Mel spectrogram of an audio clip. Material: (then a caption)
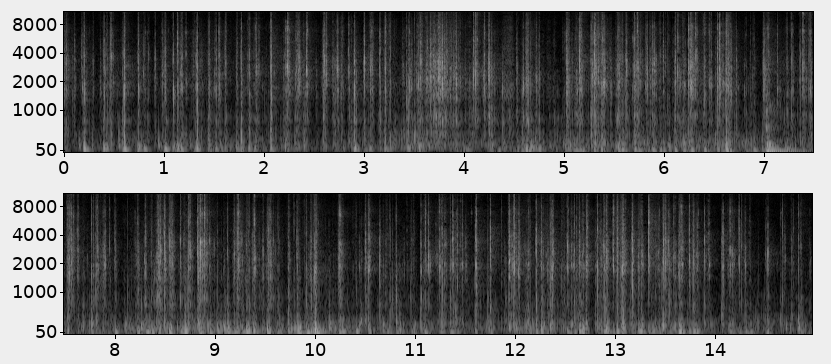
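Plastic. Both hands type quickly with their fingertips on a full-size, hollow black plastic Logitech keyboard. The result is a steady, dense stream of rapid, bright plastic clicks and clatter with very short, dry decay that runs throughout.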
